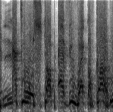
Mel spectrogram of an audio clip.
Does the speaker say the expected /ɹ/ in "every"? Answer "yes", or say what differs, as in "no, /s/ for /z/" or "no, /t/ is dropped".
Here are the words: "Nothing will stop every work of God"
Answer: yes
